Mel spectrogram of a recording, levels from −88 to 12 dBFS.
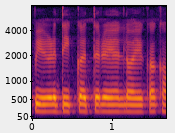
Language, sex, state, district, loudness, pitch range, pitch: Hindi, female, Chhattisgarh, Bilaspur, -15 LUFS, 185-190 Hz, 185 Hz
